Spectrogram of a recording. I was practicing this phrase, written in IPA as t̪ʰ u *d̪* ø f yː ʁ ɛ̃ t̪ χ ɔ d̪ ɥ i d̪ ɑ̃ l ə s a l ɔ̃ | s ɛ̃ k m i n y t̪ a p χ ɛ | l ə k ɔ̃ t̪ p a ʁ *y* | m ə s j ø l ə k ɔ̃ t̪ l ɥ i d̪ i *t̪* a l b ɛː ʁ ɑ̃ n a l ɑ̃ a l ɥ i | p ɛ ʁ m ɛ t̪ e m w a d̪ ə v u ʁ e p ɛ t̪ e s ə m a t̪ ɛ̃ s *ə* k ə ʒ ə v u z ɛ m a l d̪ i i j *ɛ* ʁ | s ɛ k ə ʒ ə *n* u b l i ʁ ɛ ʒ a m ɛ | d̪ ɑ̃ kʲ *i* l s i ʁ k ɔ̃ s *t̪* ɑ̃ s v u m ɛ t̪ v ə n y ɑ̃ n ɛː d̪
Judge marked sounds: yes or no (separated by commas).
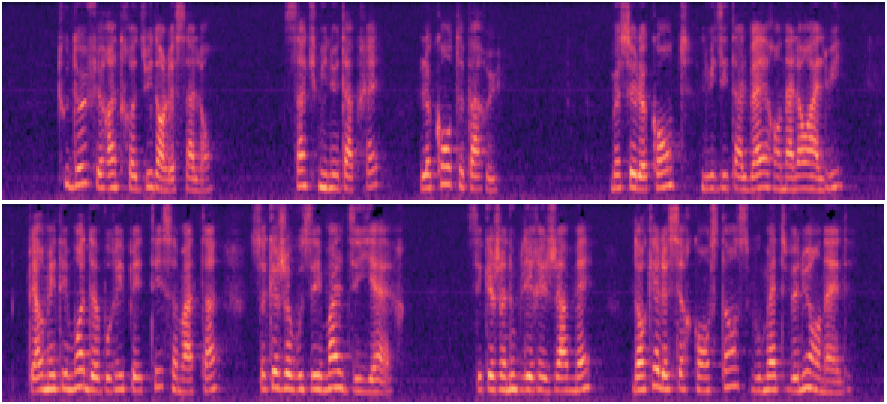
yes, yes, yes, yes, no, yes, no, yes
